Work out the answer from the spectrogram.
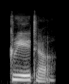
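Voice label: "creator", Indian English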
